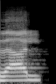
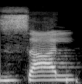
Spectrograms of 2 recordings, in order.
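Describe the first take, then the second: First: The consonant is soft with no whistling. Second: The consonant has a sharp whistling hiss. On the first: The speaker calls it right. "वो तो नरमी से पढ़ने वाला हर्फ है" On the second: The speaker calls it wrong. "इसी तरह जाल पढ़ती हैं"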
